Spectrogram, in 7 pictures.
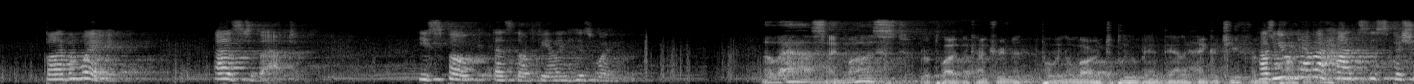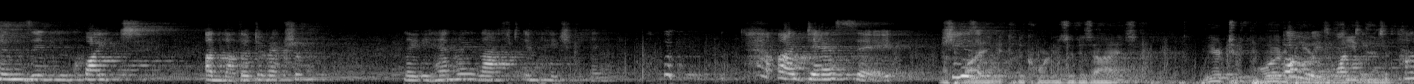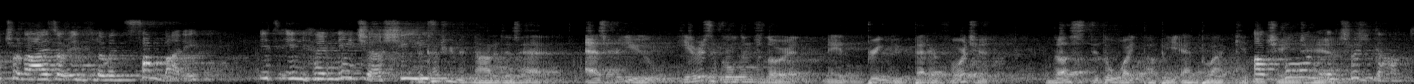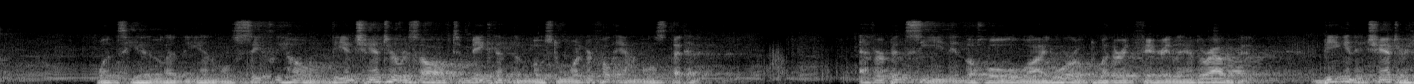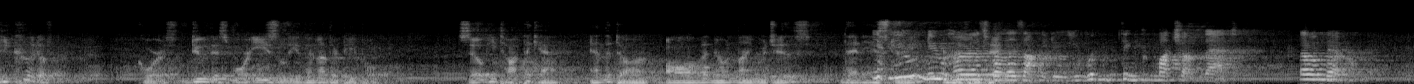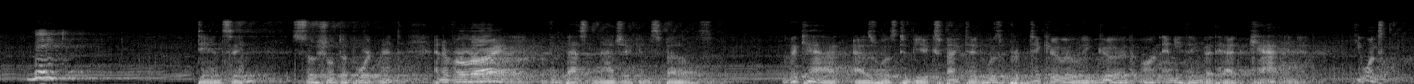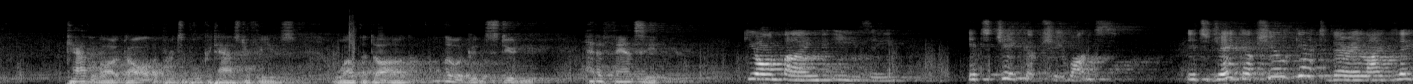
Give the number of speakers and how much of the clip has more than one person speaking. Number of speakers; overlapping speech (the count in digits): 2, about 6%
